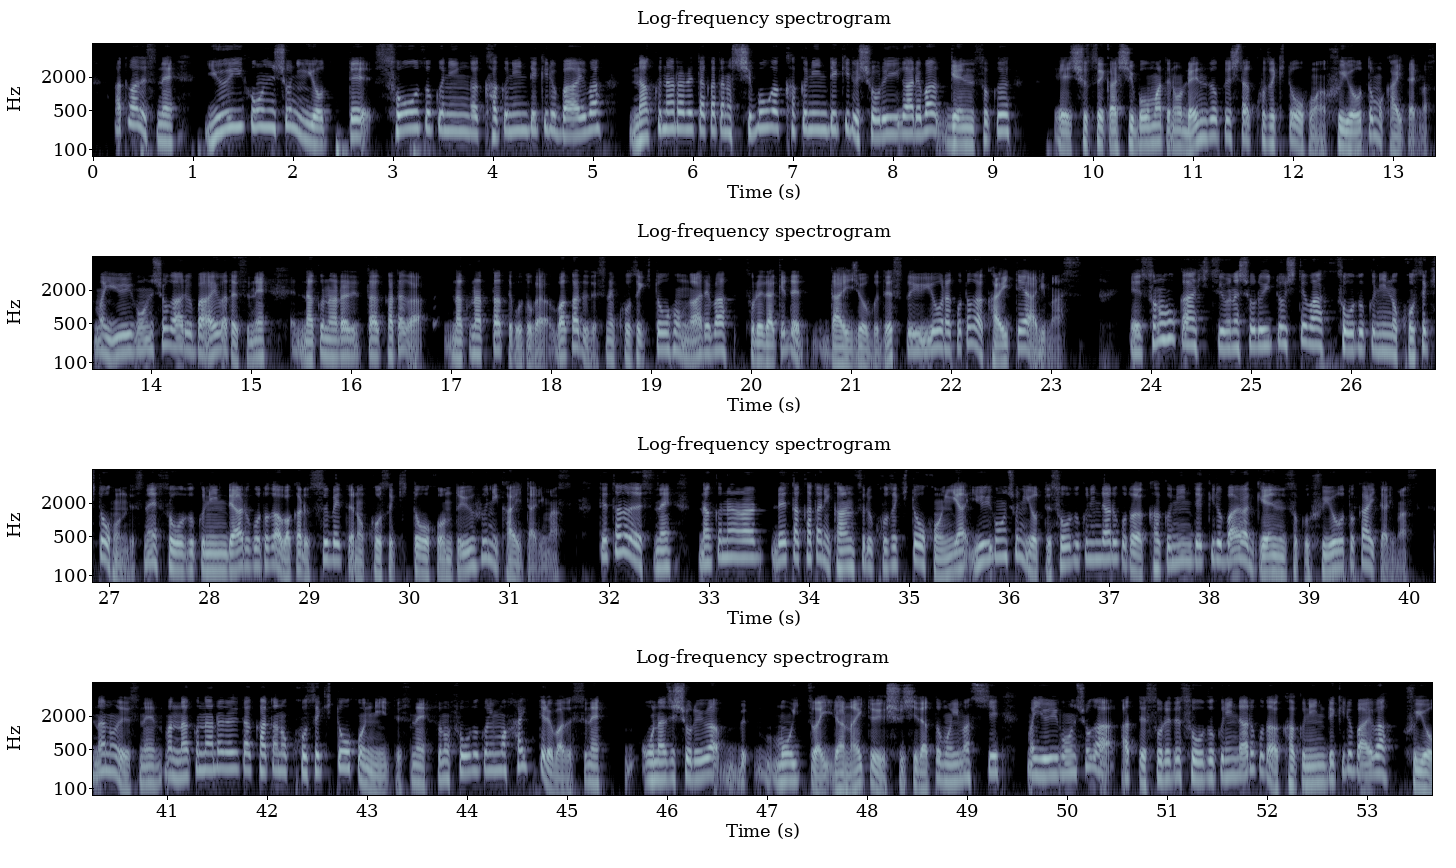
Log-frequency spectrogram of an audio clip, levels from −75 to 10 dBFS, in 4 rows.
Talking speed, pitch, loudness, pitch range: 400 characters per minute, 170 Hz, -24 LUFS, 135-210 Hz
